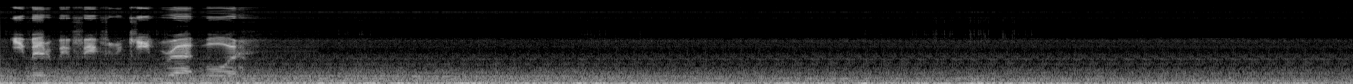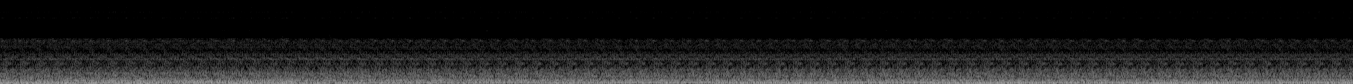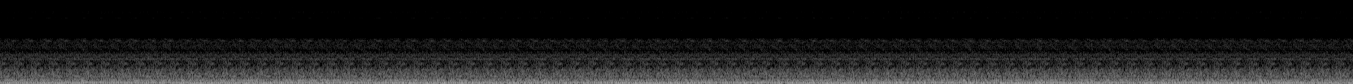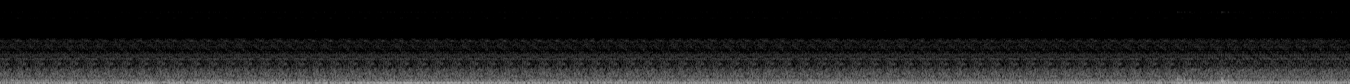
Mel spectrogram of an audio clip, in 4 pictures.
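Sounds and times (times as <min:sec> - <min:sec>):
car engine and road rumble: 0:00.0 - 0:54.0
car engine idling: 0:00.0 - 0:54.0.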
